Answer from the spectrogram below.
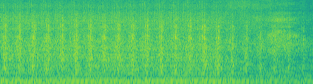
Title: Rod Knock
